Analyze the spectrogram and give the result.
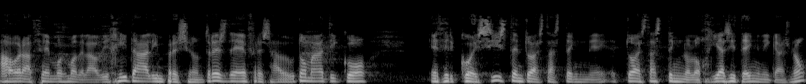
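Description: This man's voice has a somewhat breathy quality. He talks at a fairly quick pace. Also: medium pitch for a man, ordinary pitch variation. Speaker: artist and exhibition creator. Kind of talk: interview. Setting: exhibition venue with visitors.

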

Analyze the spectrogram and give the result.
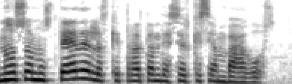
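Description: A woman's fairly high, dark, mellow voice with ordinary pitch variation, at a fairly slow pace over a quiet background. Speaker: podcast host and mother. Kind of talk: casual monologue. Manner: halting, with repeated words.

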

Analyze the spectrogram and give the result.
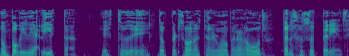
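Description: At a fairly quick pace, a man speaks with a dark, mellow tone and ordinary pitch variation. The sound is dry and close with no echo. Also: medium pitch for a man. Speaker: podcast host. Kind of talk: reflective scripted narration.

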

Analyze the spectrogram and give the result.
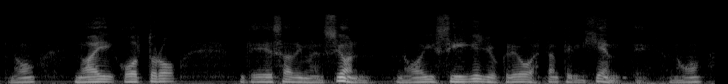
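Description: A man speaks at a very slow pace with long, frequent pauses. His medium-pitched voice has a dark, mellow tone, is somewhat breathy, and shows ordinary pitch variation. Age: 80s+. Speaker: poet and literature professor. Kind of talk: radio interview. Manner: halting, many fillers.

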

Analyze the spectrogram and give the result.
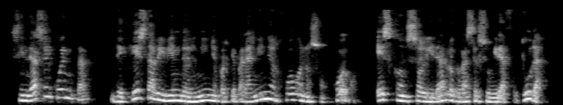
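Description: A woman speaks in a somewhat breathy voice of medium pitch. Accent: Madrid. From Spain, Madrid. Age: 50s. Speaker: wellness teacher and author. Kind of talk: interview. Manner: passionate.

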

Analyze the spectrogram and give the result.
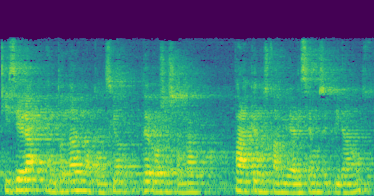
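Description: There is audible room echo and noticeable background noise around this man. He talks at a fairly quick pace and fairly high pitch with fairly even intonation. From Mexico. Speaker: religious teacher. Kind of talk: lecture.

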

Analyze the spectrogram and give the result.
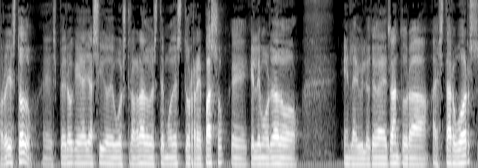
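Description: A man speaks at a medium pitch in a flat monotone. The background is quiet. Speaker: podcast host. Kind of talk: casual chat.

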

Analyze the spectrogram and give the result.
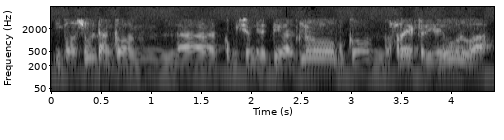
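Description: With noticeable background noise and audible room echo, a man speaks at a medium pitch with lively intonation. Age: 30s. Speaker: amateur rugby player. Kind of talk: radio interview.

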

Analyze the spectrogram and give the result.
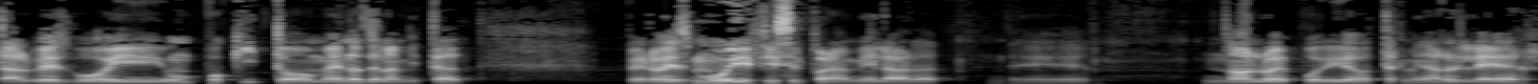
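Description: Using long, frequent pauses, a man speaks at a moderate pace in a fairly low pitch with monotone, flat intonation. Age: 20s. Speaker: university student. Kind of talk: casual conversation.

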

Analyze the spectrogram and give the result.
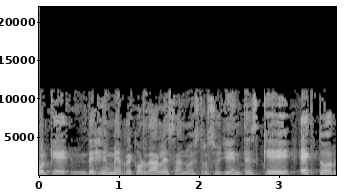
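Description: A woman talks at a high pitch with ordinary pitch variation. Her pace is fairly slow. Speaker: radio host. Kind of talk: interview.

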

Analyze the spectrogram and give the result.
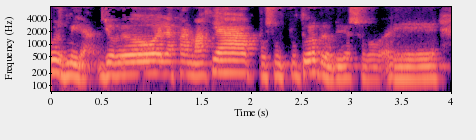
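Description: Dark and mellow in tone, the speech proceeds at a moderate speed. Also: woman. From Galicia, Spain (A Coruña). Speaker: visual merchandiser. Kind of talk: interview. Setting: in person, recorded live. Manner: hesitant, many fillers.

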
